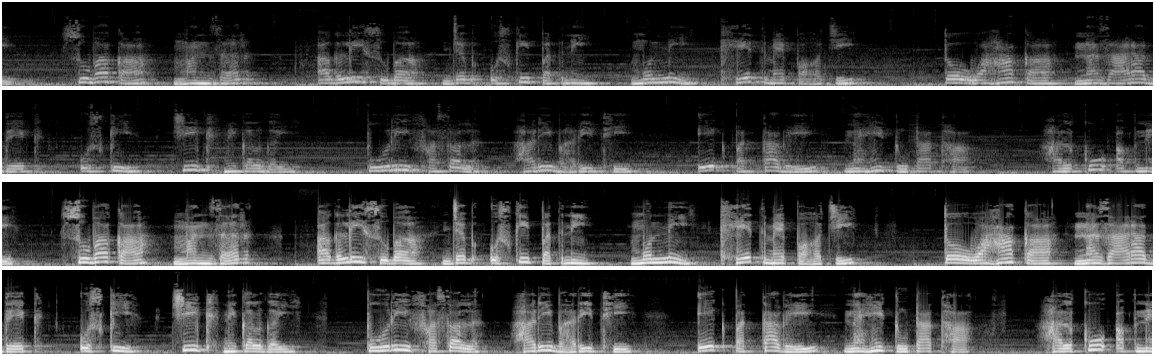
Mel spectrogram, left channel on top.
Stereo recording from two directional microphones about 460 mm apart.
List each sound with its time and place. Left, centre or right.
0.8 s a man's voice: centre
9.4 s a man's voice: centre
